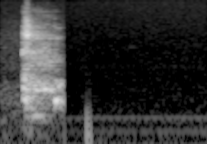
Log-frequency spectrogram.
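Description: A man's single cough, about half a second long, followed by a short soft thump; after that only a faint low hum remains.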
